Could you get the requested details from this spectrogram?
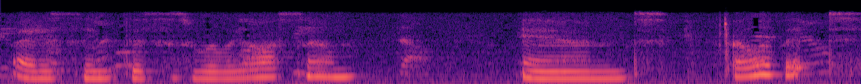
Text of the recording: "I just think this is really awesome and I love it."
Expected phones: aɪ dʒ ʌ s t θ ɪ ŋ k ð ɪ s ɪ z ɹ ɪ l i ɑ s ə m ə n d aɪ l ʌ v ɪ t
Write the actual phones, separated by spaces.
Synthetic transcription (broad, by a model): aɪ dʒ ʌ s t θ ɪ ŋ k ð ɪ s ɪ z ɹ ɪ l i ɑ s ə m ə n aɪ l ʌ v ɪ t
